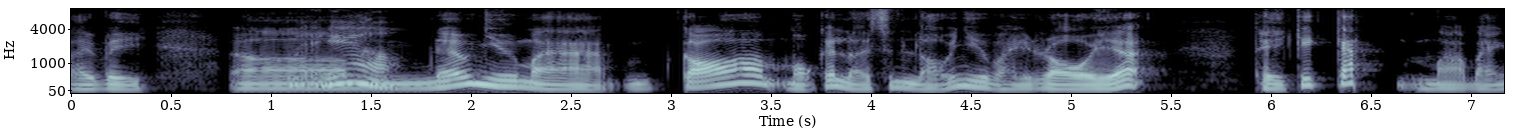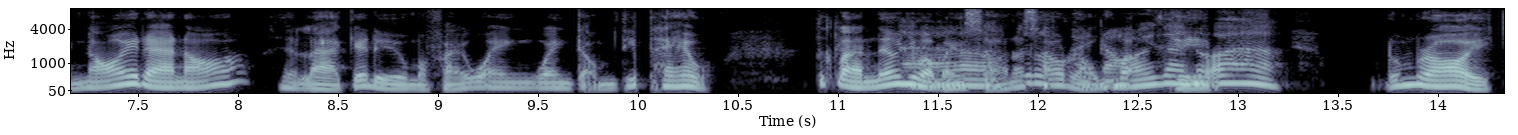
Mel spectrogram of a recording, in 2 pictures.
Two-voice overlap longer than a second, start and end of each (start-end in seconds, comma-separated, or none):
11.3-12.9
